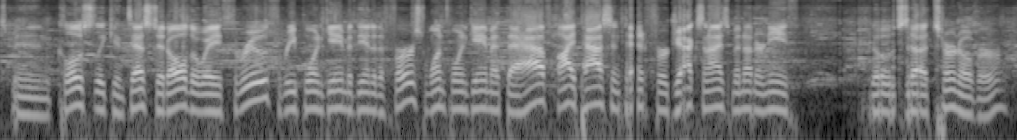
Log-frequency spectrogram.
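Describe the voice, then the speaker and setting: Speech at a moderate pace with ordinary pitch variation comes through over noticeable background noise. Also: man, fairly high pitch for a man. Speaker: basketball play-by-play announcer. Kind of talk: live game play-by-play.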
